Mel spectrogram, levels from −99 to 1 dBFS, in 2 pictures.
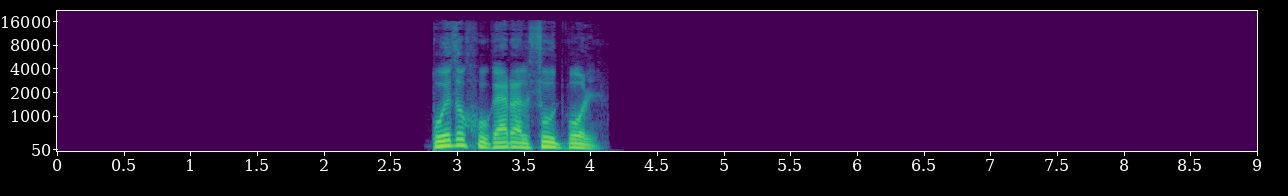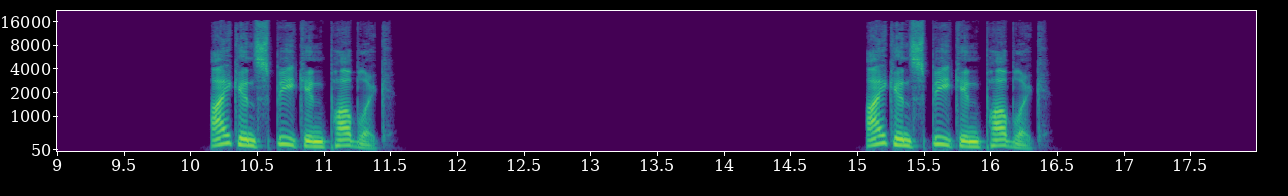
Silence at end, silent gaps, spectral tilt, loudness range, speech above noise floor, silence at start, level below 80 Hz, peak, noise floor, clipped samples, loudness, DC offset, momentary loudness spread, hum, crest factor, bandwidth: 1.7 s; 4.25-10.05 s, 11.67-14.96 s; -6 dB/octave; 6 LU; over 71 dB; 2.85 s; -62 dBFS; -4 dBFS; under -90 dBFS; under 0.1%; -20 LUFS; under 0.1%; 12 LU; none; 22 dB; 16.5 kHz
